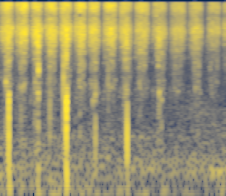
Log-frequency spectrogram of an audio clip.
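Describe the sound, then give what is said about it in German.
Palms of the hands rubbed briskly together until warm: a faint, even train of rapid back-and-forth swishing strokes with a steady rhythm. “Und dann lade ich dich ein, deine Handflächen aneinander zu reiben, bis sie warm werden.”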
